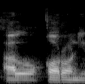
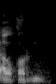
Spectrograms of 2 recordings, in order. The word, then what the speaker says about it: al-Qarni: baru-baru ini adalah orang-orang harus membacanya sebagai "al-Qarni," bukan "al-Qarani." Meskipun saya tahu ada yang membacanya sebagai "Qarani" dalam buku-buku tersebut, sekarang harus dibaca sebagai "al-Qarni," sementara membacanya sebagai "al-Qarani" menyiratkan adanya hubungan.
